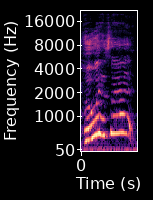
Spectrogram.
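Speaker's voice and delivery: bewildered and climbing; shocked family questions. Retold or imitated. Family gasping at her confession, shocked and confused. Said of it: "And so she's like".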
